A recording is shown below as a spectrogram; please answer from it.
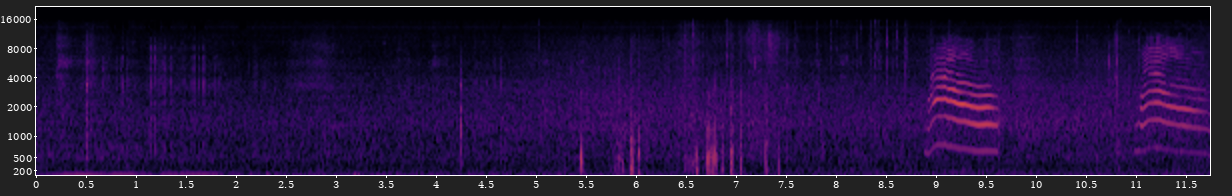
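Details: Kitten, a little scared, seeing snow for the first time: after scattered crunching and clicking sounds, two loud, clear meows near the end, each a short falling-then-rising cry, about two seconds apart; faint low hum at the start.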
